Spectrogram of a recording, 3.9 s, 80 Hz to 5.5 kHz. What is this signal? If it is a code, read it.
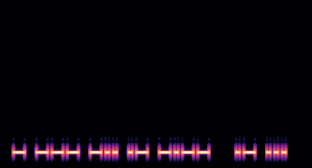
Morse code, heard as a keyed tone, about 25 wpm, 600 Hz. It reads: TODAY AS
